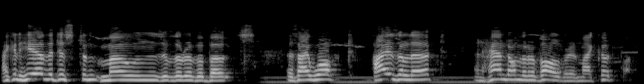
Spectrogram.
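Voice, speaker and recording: An actor playing an earnest, upright doctor who narrates in a dramatic, measured way in a 1940s-style radio drama. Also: male voice, high voice, lightly acted. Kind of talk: 1940s radio acting, first-person narration. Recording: dull vintage radio recording.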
